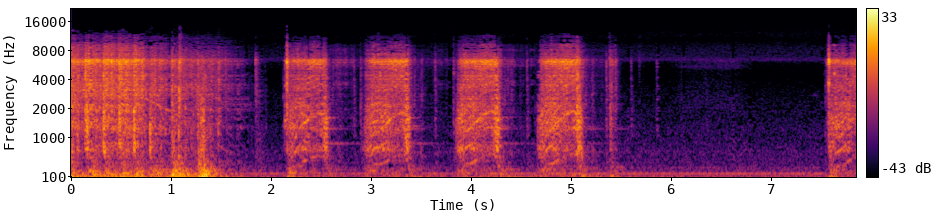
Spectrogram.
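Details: Kohler 725cc V-twin surface-drive mud-motor boat engine that threw the cylinder one connecting rod, running on one cylinder with a homemade flywheel key: repeated uneven firing bursts over a low hum, stumbling.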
